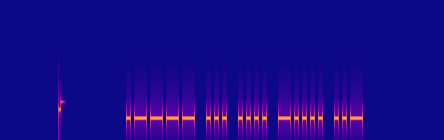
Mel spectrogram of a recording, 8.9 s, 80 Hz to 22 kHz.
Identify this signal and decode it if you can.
Morse code, heard as a keyed tone, about 15 wpm, 700 Hz. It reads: 1SH6U
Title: Five Challenging Letter-Number Combinations 15wpm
